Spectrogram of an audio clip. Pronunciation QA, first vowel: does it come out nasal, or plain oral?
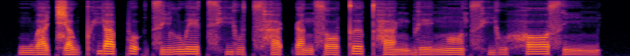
oral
